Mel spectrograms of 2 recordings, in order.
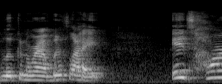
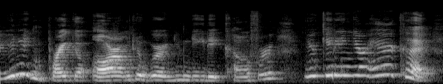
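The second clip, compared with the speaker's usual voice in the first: incredulous plea to Doug; 5 semitones higher than usual. Retold or imitated.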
